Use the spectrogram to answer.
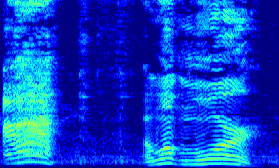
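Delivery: eager outburst. Real, not acted. Viewer reacting to game footage, eager high outburst.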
